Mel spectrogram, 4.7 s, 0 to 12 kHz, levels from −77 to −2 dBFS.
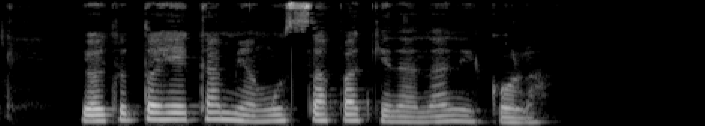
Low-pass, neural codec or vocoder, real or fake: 10.8 kHz; none; real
